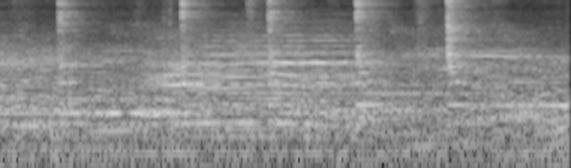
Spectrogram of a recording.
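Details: Loud orchestral music with bowed strings and percussive hits fills the recording, and no animal sound is heard.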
